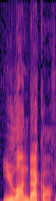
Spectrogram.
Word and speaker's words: Ulanbekov: Tagir Ulanbekov. Ulanbekov. U-L-A-N-B-E-K-O-V. Tagir.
